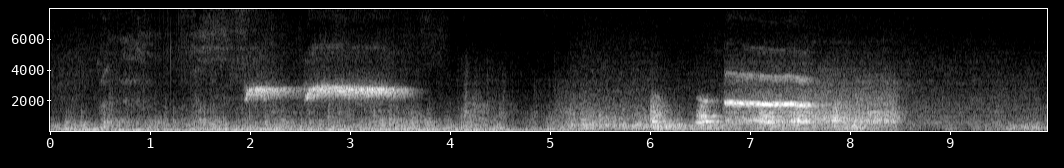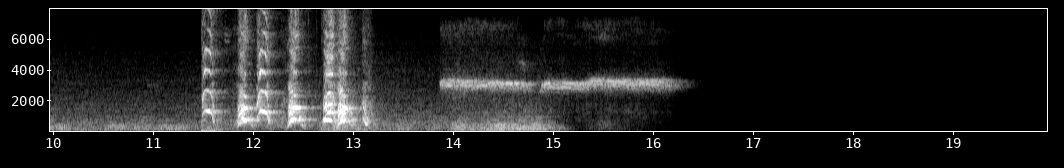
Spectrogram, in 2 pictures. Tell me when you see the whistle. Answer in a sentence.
You can hear the whistle from 1.9 to 3.5 s, from 6.7 to 8.4 s and from 13.8 to 16.2 s.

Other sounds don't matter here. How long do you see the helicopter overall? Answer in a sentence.
You can't hear the helicopter here.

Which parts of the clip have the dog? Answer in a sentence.
The dog can be heard from 6.0 to 8.3 s and from 11.4 to 13.2 s.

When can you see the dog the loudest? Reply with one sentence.
The loudest moment of the dog is at 13 seconds.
